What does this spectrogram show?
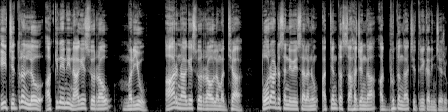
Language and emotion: Telugu, neutral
